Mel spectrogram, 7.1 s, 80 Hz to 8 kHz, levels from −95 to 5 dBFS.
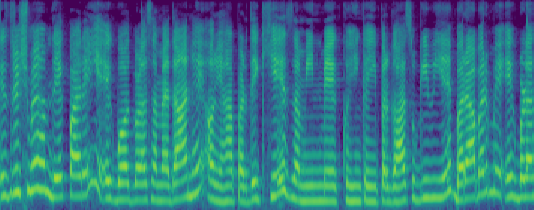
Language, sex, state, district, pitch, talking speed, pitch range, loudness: Hindi, female, Uttarakhand, Tehri Garhwal, 240 Hz, 280 wpm, 215-275 Hz, -16 LUFS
